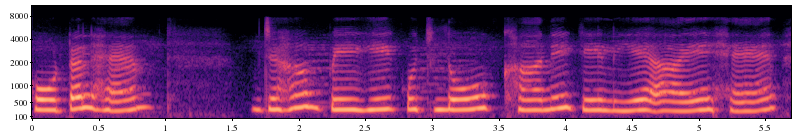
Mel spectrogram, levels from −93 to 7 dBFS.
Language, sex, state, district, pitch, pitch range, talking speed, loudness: Hindi, female, Uttar Pradesh, Lalitpur, 305 Hz, 295-325 Hz, 125 wpm, -15 LUFS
